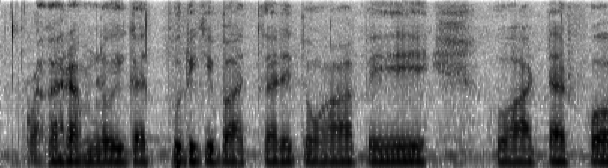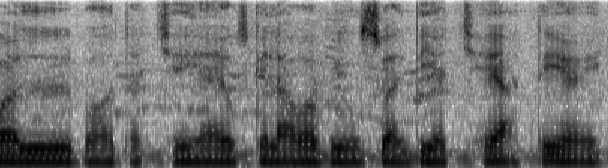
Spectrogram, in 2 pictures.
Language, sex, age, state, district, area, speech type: Urdu, male, 30-45, Maharashtra, Nashik, urban, spontaneous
